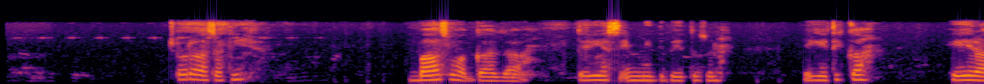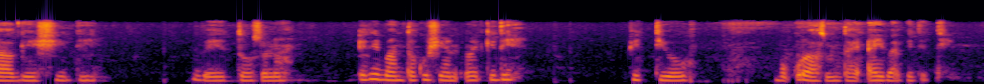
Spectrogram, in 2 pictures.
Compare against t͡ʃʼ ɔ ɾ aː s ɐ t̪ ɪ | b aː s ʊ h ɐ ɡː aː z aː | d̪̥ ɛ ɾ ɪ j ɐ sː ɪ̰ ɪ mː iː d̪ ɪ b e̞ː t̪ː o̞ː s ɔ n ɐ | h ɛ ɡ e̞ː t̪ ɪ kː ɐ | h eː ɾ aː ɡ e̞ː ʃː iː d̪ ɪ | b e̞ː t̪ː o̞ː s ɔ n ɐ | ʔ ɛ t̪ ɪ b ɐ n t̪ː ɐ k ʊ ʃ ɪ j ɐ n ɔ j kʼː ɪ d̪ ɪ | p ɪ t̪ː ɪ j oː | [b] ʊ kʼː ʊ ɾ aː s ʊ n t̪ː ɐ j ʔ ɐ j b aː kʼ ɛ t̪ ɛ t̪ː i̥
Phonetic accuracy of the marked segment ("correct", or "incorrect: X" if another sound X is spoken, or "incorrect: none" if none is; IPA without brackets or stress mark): correct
